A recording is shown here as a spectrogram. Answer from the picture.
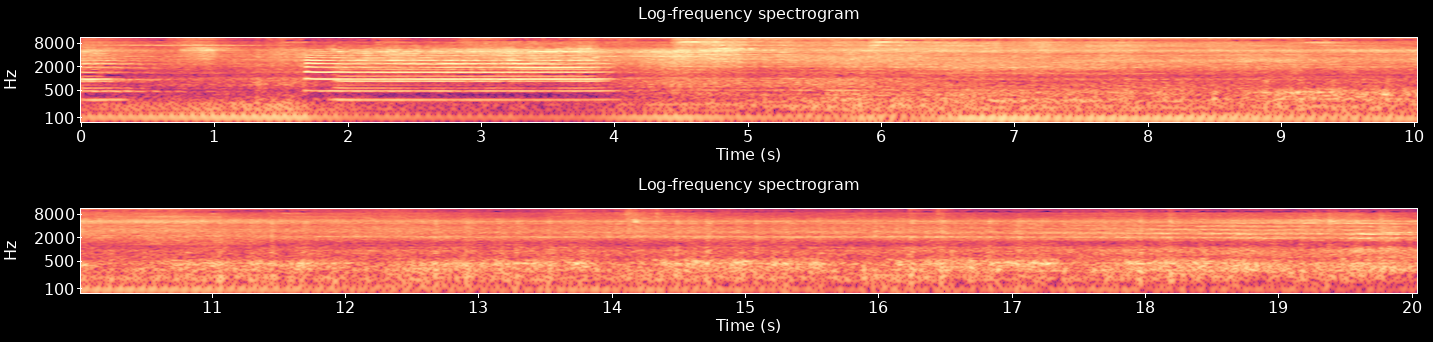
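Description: Indian Railways diesel locomotive sounding its horn: a blast ending just after the start, then a second, two-second blast about two seconds in. Then the passenger train passes close by, its coaches' wheels rumbling and clattering steadily over the track.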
